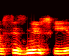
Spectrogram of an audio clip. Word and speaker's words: Ciesniewski: always tell the announcer, you say his new ski with a C in front of it. So Ciesniewski is how she would pronounce it.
